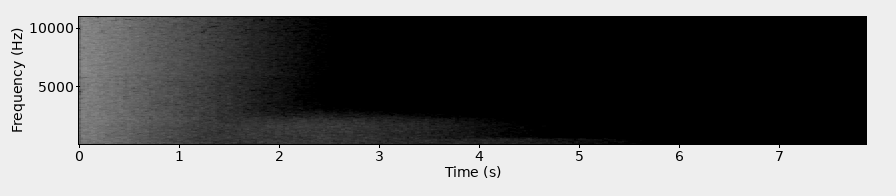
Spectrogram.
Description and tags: Artificial Cave Impulse Response
An impulse response made and edited in Audacity. I was originally trying to make an outdoor IR, but it ended up sounding like a cave or tunnel. If you're interested, you may want to check out my Impulse Response Pack for more IR's. Thank you!
Artificial, Tunnel, IR, Reverb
